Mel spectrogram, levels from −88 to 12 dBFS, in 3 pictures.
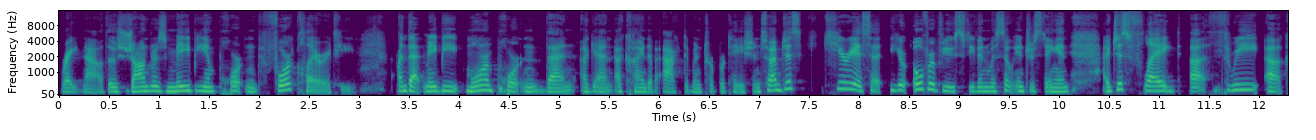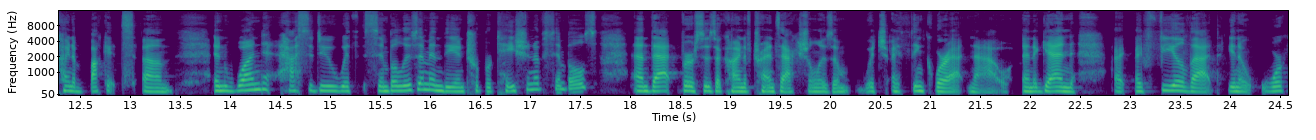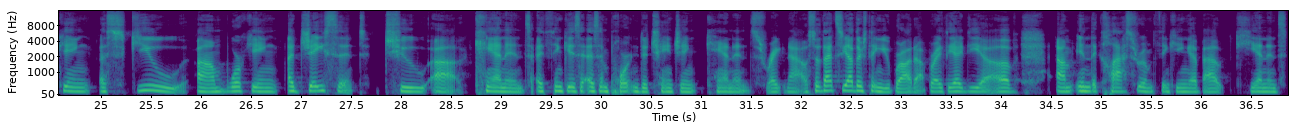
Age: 40-59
